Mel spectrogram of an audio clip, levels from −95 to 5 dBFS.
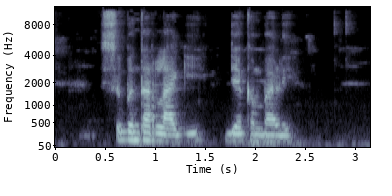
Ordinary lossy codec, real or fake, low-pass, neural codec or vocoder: Opus, 32 kbps; real; 10.8 kHz; none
